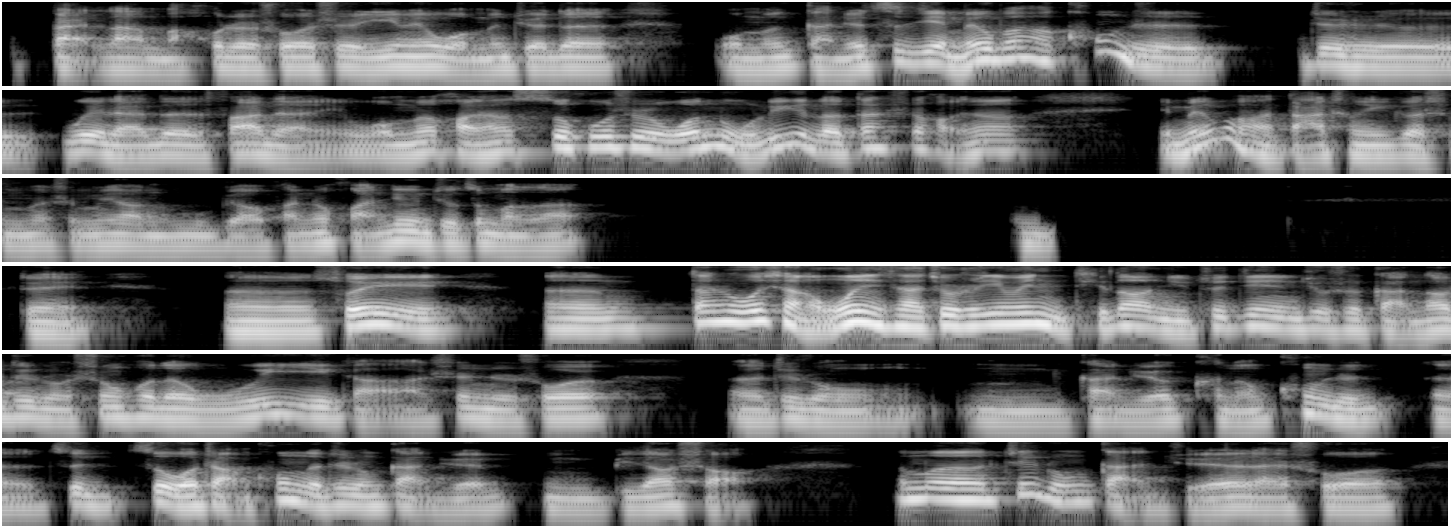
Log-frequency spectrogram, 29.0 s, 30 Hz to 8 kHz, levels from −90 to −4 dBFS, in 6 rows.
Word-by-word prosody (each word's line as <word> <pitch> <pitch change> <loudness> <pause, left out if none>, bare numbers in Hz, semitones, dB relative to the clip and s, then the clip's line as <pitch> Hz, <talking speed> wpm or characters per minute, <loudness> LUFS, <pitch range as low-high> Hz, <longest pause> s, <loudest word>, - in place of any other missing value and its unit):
摆 - - -1
烂 95 -1 -4
吧。 90 - -4
或 100 +3 -5
者 100 -1 +1
说 105 +2 +1
是 105 0 -1
因 110 +2 +1
为 110 - +3
我 100 -4 +2
们 95 +3 -3
觉 100 0 -2
得 105 0 0 0.3
我 100 - -7
们 100 +3 -2
感 95 -2 -5
觉 105 - 0
自 140 +7 -5
己 145 - 0
也 - - +5
没 - - +3
有 175 - +6
办 195 +2 +2
法 175 - +1
控 250 - -3
制 95 - -2 0.2
就 125 -2 +1
是 105 -2 -1
未 130 -1 +2
来 100 -1 +1
的 105 -1 0
发 110 - 0
展， 95 -3 -4
我 - - -4
们 120 +6 0
好 130 - 0
像 125 +3 0
似 130 +7 +1
乎 180 +1 +3
是 180 -1 +3
我 145 +2 +5
努 190 0 +2
力 205 +5 0
了， - - +3
但 170 0 -1
是 170 0 -13
好 110 - -8
像 140 +2 -6 0.4
也 - - -6
没 - - +2
有 - - +1
办 - - -1
法 - - 0
达 - - -4
成 105 - -3
一 100 - -1
个 105 -1 0
什 95 0 -10
么 90 0 -6
什 90 - -11
么 95 - -4
样 95 -2 -3
的 - - -3
目 90 0 -5
标， 85 -1 -7
反 90 +2 -8
正 105 - -2
环 100 0 -5
境 120 -2 +2
就 105 0 -2
这 105 - -5
么 90 -3 -2
烂。 90 +2 -7 1.4
嗯。 95 -2 -7 1.4
对， 100 0 -3 0.4
呃， 105 0 +2
所 130 +10 +6
以 125 -7 +3 0.2
嗯， 125 0 -1
但 195 - +4
是 - - +8
我 200 - +9
想 190 -8 +5
问 195 +4 +11
一 165 - +7
下， 145 -2 +6
就 155 - +6
是 150 - +4
因 170 - +6
为 175 - +8
你 170 - +6
提 - - -5
到 150 -2 +4
你 110 -4 0
最 130 +7 -3
近， 140 -3 0
就 125 -1 -2
是 120 - -3
感 105 -4 -4
到 115 +3 +1
这 120 0 -1
种 105 -3 -2
生 120 +4 -3
活 120 0 0
的 110 -1 +2
无 105 +6 -2
意 145 -4 -3
义 115 - 0
感 115 - -7
啊， - - -10
甚 110 +2 -4
至 100 -2 -2
说， 110 +2 0 0.4
呃， 100 -1 -6
这 110 - -4
种 90 -3 -5 0.2
嗯， 90 -2 -6
感 95 +1 -7
觉 95 +2 -3
可 100 -1 -13
能 95 +1 -5
控 145 -1 -2
制 105 -1 -1
呃， 100 -1 -7
自 115 +2 -4
自 130 - 0
我 110 - +8
掌 115 - 0
控 175 -2 0
的 120 - +2
这 125 - -1
种 115 -1 0
感 110 -5 -4
觉， 95 +4 -7
嗯， 90 -2 -7
比 100 +2 -9
较 110 +2 +1
少， 115 - -8 0.4
那 - - -4
么 180 -2 +6
这 245 +9 -3
种 155 -6 -2
感 100 -10 -5
觉 95 +3 -2
来 100 -3 -3
说， 100 +1 -3
110 Hz, 300 characters per minute, -22 LUFS, 100-130 Hz, 1.4 s, 问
